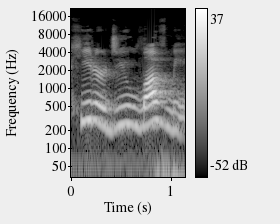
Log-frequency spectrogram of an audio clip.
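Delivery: ordinary delivery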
